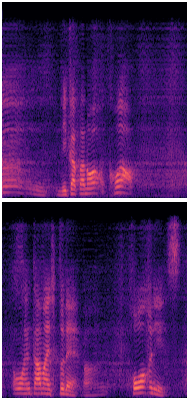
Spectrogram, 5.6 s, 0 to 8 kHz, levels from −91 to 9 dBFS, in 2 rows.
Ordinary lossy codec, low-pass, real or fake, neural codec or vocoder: none; 7.2 kHz; fake; codec, 16 kHz, about 1 kbps, DyCAST, with the encoder's durations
